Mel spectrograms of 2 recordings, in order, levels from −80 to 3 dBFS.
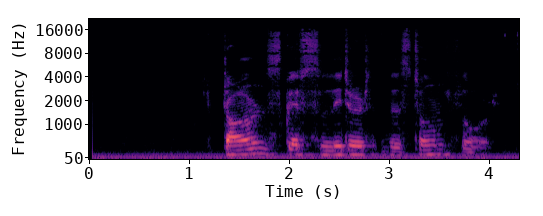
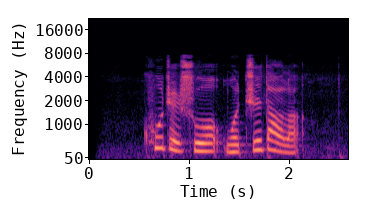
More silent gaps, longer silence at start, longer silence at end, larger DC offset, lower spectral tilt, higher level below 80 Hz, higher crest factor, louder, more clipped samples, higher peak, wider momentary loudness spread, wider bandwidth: neither; second, 0 s vs 0.55 s; about the same, 0 s vs 0.05 s; neither; about the same, -5 dB/octave vs -4 dB/octave; about the same, -52 dBFS vs -54 dBFS; first, 20 dB vs 14 dB; second, -35 LUFS vs -18 LUFS; neither; second, -16 dBFS vs -6 dBFS; first, 24 LU vs 7 LU; first, 16.5 kHz vs 8 kHz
